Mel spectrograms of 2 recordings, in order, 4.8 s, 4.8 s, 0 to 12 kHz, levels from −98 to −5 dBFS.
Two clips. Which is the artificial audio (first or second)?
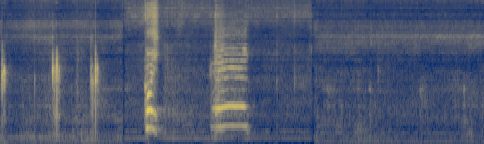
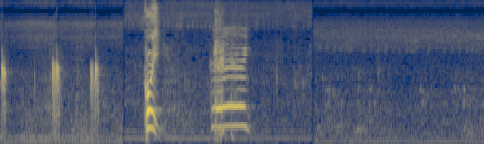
first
